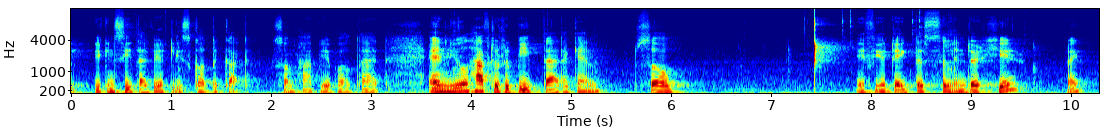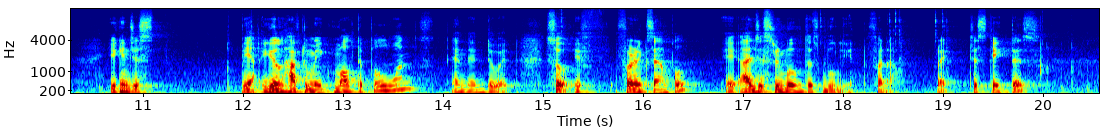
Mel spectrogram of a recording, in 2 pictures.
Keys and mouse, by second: 1.0-3.2 middle drag, 4.8 middle click, 7.7 click, 9.6 middle click, 11.8 middle click, 15.1 click, 17.7 click, 18.4 click, 20.0 alt+middle click, 20.3 alt+middle click.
